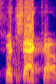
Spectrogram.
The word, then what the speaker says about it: Pacheco: like I don't trust myself Pacheco but it's Pacheco man you know so it's a cross between like a wine and a meat um but Pacheco he got the start he runs extremely hard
